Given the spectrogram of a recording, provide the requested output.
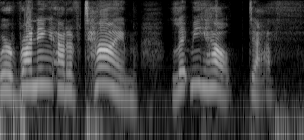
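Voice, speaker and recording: A female-sounding voice, high in pitch, growls through a put-on character voice at a fairly slow pace. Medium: game stream.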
